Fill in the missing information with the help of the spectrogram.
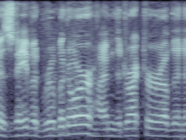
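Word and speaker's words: Rubedor: you director morning everybody my name is david rubidor i'm the director of the neighborhood and community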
